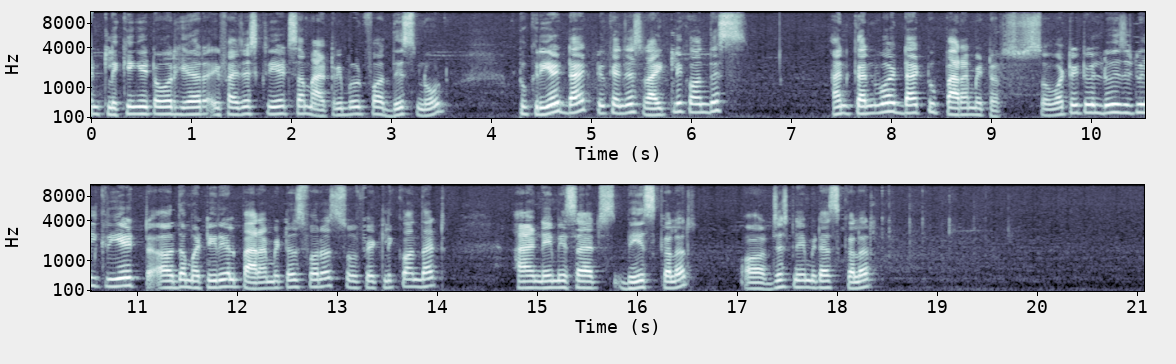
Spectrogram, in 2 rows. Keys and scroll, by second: 16.2 shift+b, 17.5-19.0 typing.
